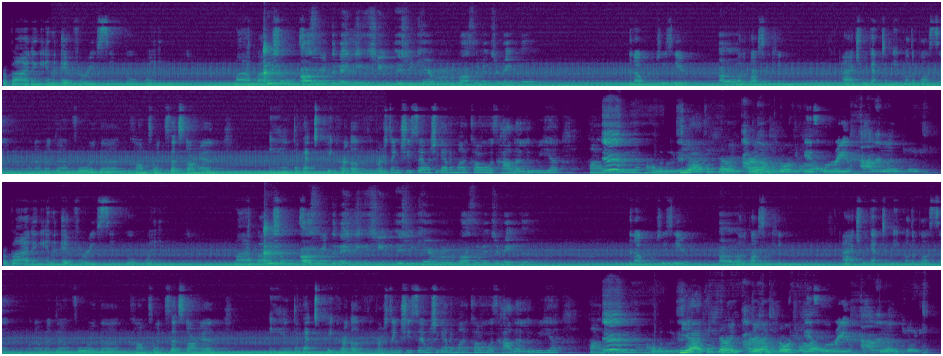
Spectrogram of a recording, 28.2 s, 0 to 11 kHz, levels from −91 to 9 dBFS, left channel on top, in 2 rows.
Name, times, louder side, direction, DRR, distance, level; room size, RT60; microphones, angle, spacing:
voice 1, 0.0-2.3 3.4-4.9 5.1-5.4 9.4-10.4 11.0-12.0 12.6-17.5 18.1-19.4 19.7-22.6 22.9-24.3 25.3-27.0, left 3 dB, 20° left, 5 dB, 0.3 m, -37 dB
sound 1, 0.7-19.9, left 2 dB, 60° left, 0.6 m, -35 dB
voice 2, 4.5-8.0 10.7-11.1 23.1-23.4 24.2-24.3 25.2-25.6 26.9-27.5, left 1 dB, 90° left, 0 dB, 1.9 m, -34 dB
voice 3, 24.2-26.5 27.2-28.0, right 6 dB, 80° right, 5 dB, 0.4 m, -30 dB
16.0 x 7.5 x 2.5 m, 1.1 s
head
